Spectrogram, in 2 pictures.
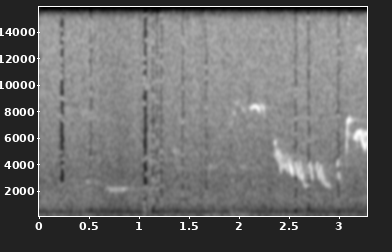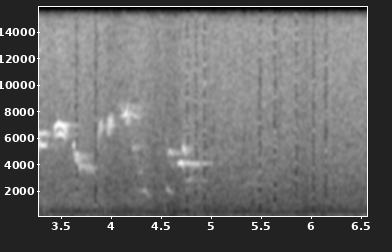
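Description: A small songbird chirping and twittering in a quick run of short high notes, some sliding downward, about two to four seconds in, over a steady low rumble of background noise.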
